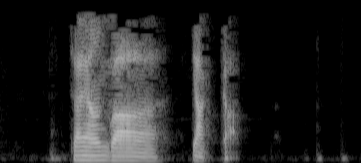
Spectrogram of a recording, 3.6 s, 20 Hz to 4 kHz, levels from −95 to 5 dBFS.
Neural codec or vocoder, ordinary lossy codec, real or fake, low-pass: codec, 16 kHz, 6 kbps, DAC; MP3, 16 kbps; fake; 3.6 kHz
